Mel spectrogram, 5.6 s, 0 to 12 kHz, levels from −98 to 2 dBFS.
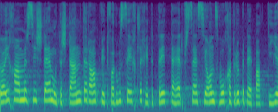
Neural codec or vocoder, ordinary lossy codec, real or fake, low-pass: none; none; real; 10.8 kHz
